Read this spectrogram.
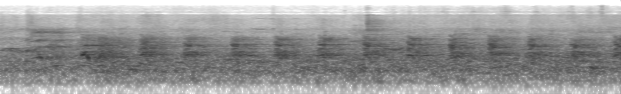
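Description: A dog barks repeatedly and loudly outdoors.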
